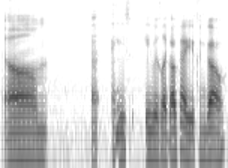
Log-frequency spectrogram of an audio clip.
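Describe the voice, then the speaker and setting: A woman crying and very upset, venting personally in a blubbering, tearful, halting way. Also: extremely low pitch, little pitch movement, smooth. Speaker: vlogger. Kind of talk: emotional personal vent to camera.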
